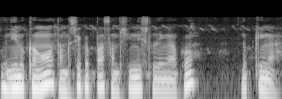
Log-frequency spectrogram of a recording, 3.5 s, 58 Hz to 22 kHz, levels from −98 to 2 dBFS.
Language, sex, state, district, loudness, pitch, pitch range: Garo, male, Meghalaya, South Garo Hills, -15 LUFS, 110 Hz, 100-120 Hz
